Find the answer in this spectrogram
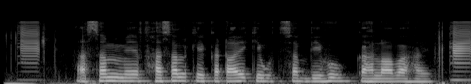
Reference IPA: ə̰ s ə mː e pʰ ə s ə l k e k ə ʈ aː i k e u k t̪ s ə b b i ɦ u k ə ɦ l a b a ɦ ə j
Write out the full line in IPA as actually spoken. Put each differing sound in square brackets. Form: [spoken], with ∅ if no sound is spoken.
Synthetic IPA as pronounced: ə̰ s ə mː e pʰ ə s ə l k e k ə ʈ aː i k e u [∅] t̪ s ə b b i ɦ u k ə ɦ l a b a ɦ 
